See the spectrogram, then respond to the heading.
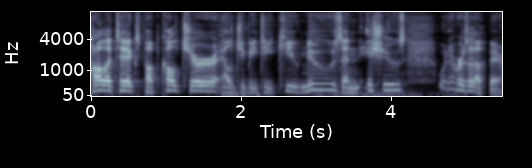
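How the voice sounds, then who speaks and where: A man with an unremarkable speaking voice talks at a fairly slow pace in a fairly high pitch. The recording is very clean, with a silent background. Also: lively intonation. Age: 50s. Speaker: podcast co-host. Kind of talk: casual podcast conversation.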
